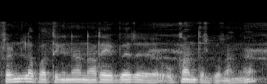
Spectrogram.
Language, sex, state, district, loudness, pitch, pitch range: Tamil, male, Tamil Nadu, Kanyakumari, -14 LUFS, 110 Hz, 100-110 Hz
